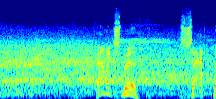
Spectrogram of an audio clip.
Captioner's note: cheering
